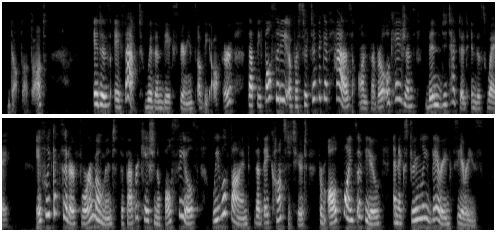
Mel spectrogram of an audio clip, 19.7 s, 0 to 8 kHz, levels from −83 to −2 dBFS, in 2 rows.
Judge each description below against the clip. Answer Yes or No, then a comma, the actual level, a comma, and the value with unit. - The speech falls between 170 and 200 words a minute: No, average, 160 wpm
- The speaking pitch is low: No, high, 245 Hz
